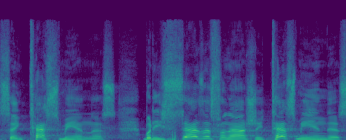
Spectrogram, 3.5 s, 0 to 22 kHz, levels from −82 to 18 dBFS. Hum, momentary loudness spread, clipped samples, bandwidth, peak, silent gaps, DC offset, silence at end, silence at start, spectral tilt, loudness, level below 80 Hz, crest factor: none; 8 LU; under 0.1%; 19.5 kHz; -4 dBFS; none; under 0.1%; 0 s; 0 s; -3.5 dB/octave; -21 LUFS; -70 dBFS; 18 dB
